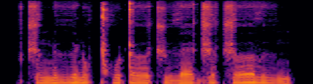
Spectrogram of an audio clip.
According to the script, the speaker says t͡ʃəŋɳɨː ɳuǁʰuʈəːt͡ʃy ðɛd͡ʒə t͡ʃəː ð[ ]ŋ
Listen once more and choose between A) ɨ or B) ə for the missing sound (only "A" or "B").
A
